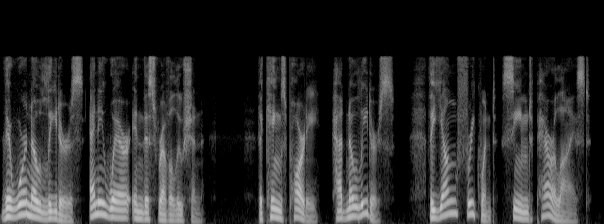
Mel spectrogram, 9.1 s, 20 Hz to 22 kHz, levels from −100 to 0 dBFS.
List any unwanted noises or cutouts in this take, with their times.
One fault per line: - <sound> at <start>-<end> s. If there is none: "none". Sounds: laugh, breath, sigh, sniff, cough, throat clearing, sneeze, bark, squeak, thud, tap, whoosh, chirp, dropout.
none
